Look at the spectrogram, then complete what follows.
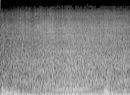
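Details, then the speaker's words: Alfa Romeo MiTo pulling away in first gear after clutch and failed dual-mass flywheel replacement; low smooth engine rumble with no judder, rattle or chatter; clutch sounds healthy. "absolutely perfect and there you have it that is one clutch replacement on an Alfa Romeo Mito"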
